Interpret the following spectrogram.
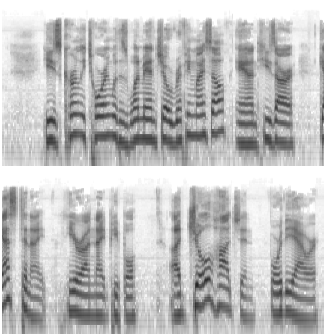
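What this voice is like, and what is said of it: Imitates another person's voice. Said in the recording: “my Charlie Rose impression.”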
